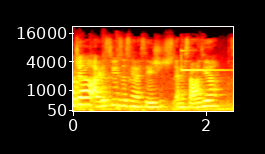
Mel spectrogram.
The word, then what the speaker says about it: Anastasia: For brow gel, I just use this Anastasia, that's how you say it, one.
